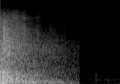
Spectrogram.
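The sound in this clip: A hunting rifle fires one loud shot at a bull moose among spruce trees. The booming crack decays over a long tail, then cuts to silence.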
